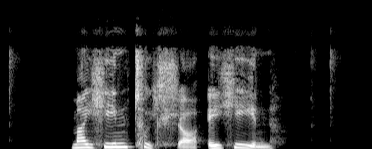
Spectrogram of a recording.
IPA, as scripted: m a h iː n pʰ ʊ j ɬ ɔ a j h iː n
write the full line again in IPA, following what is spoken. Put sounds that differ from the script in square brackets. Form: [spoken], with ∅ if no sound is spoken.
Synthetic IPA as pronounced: m a h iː n [tʰ] ʊ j ɬ ɔ [e] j h iː n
